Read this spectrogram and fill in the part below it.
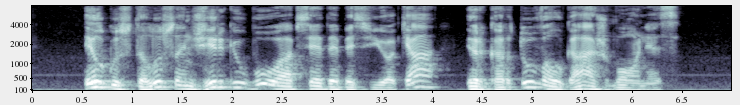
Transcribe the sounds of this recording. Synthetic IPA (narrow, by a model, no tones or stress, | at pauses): ɪlˠɡʊst̪ɐlˠʊsɐnʲʒʲɪɾʲɡʲuːbʊʋoːɐpʲsʲeːd̪ʲɛbʲɛsʲɪjuɔkʲæː | ɪɾkɐɾt̪uʋɐlˠɡɑːʒmoːnʲeːs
